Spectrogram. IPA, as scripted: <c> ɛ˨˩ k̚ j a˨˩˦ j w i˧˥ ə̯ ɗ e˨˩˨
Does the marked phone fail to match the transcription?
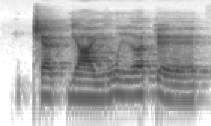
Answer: no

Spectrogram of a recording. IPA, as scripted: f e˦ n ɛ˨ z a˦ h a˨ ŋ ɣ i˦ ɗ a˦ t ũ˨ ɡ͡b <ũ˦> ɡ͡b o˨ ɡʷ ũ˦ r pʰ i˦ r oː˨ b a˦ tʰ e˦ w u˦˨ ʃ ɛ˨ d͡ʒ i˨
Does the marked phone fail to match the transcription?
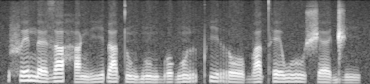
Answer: yes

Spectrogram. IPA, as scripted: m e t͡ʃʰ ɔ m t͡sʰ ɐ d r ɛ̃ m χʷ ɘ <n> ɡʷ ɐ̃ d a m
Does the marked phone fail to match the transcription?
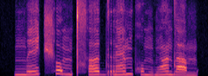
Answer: yes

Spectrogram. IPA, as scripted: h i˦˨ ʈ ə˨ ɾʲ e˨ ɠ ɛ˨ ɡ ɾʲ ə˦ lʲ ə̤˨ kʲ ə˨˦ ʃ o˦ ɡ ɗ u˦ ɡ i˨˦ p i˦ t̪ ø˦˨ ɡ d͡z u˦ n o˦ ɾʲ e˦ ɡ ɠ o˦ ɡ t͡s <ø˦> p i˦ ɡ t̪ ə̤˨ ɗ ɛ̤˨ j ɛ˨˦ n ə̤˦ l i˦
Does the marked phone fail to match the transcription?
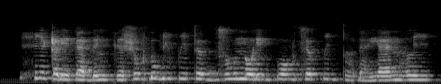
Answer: no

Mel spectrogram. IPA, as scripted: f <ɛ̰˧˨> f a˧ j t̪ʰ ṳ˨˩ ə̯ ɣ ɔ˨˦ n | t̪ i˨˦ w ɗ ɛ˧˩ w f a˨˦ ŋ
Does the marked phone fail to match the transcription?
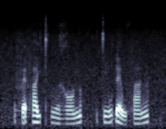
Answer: no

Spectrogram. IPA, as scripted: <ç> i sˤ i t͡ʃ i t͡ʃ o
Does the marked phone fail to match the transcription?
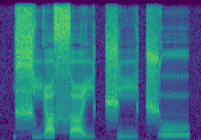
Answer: yes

